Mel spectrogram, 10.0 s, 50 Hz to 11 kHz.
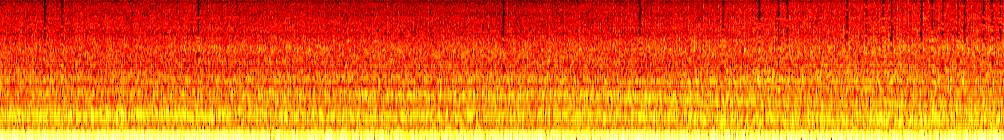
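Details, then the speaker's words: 2019 Mustang GT with Whipple supercharger, new built engine after a broken piston and melted catalytic converters, breaking in on BR30 oil: deep, even burble at idle with steady rhythm, no misses or knocks; runs smooth. "I just want you guys to listen to see how smooth this thing runs"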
